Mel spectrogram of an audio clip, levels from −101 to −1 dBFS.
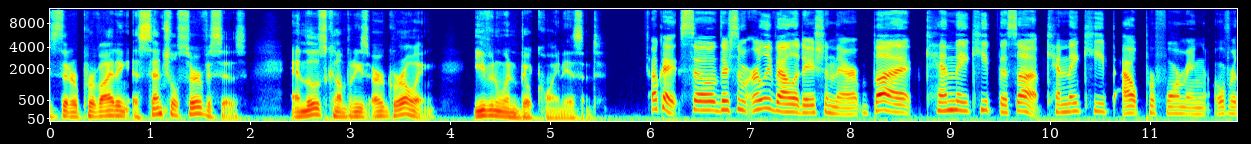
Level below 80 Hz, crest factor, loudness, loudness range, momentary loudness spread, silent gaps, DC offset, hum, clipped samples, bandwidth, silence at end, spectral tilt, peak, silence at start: -46 dBFS; 20 dB; -23 LUFS; 4 LU; 12 LU; none; under 0.1%; none; under 0.1%; 12 kHz; 0 s; -5 dB/octave; -4 dBFS; 0 s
